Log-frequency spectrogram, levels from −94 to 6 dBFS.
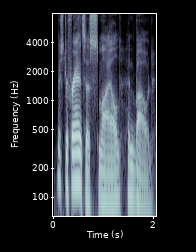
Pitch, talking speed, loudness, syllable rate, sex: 100 Hz, 145 wpm, -18 LUFS, 4.5 syllables/s, male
